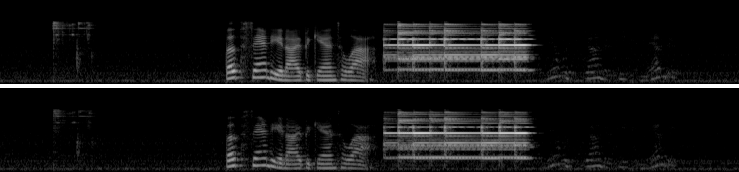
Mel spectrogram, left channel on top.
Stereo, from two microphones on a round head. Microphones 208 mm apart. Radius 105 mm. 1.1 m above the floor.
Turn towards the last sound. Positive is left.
turn(degrees=35)  # may be behind; listen again after turning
